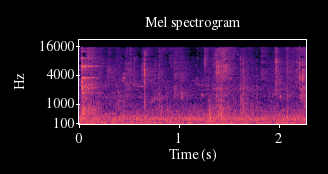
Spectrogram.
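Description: A light clink of porcelain tableware at the start, followed by a few fainter clicks and soft handling noises.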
